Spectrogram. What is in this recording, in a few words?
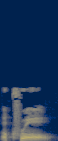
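"a crawl", English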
